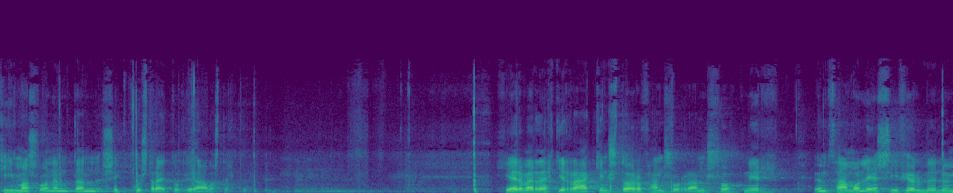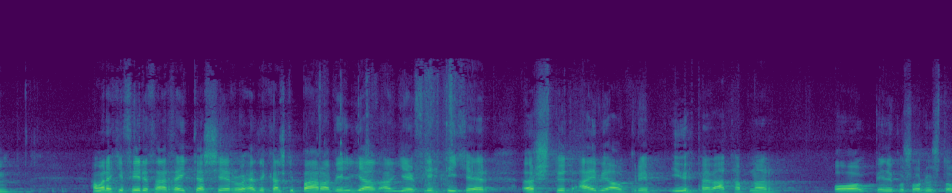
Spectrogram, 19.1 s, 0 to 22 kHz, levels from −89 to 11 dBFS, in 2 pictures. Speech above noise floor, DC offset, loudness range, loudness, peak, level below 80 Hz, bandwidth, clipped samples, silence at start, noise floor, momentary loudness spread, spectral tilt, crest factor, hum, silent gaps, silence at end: 30 dB; under 0.1%; 7 LU; -22 LUFS; -2 dBFS; -76 dBFS; 15 kHz; under 0.1%; 0 s; -51 dBFS; 9 LU; -5 dB/octave; 20 dB; none; none; 0 s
